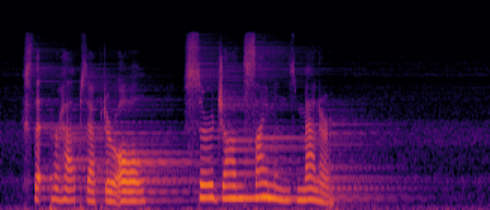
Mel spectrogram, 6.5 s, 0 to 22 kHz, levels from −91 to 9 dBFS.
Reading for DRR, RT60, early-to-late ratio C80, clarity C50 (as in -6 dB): 10.0 dB, 3.0 s, 12.0 dB, 11.0 dB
